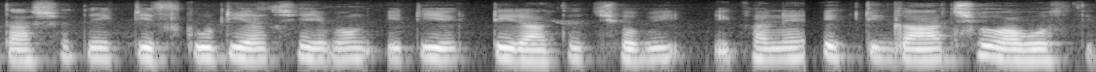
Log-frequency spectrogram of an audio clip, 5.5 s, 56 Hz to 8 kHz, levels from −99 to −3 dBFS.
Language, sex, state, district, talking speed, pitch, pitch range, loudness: Bengali, male, West Bengal, North 24 Parganas, 155 wpm, 145 Hz, 140-155 Hz, -17 LUFS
